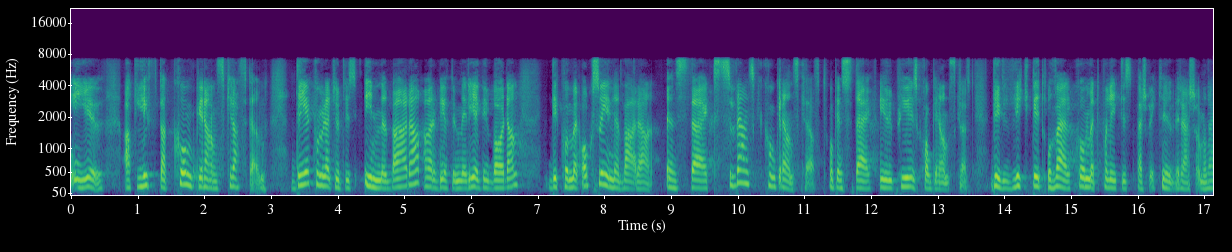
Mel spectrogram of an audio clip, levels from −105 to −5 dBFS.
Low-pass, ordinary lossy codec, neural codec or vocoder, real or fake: 7.2 kHz; none; codec, 16 kHz, 1 kbps, FreqCodec, larger model; fake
